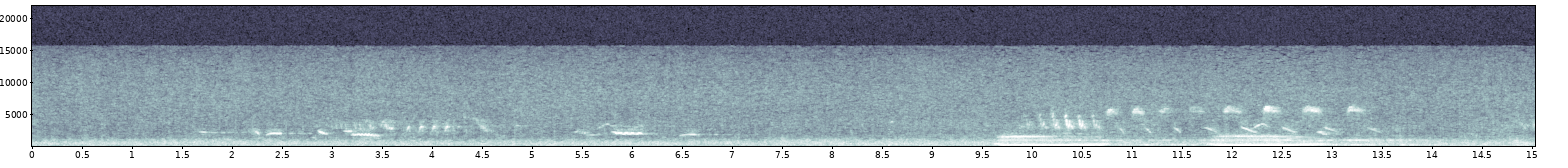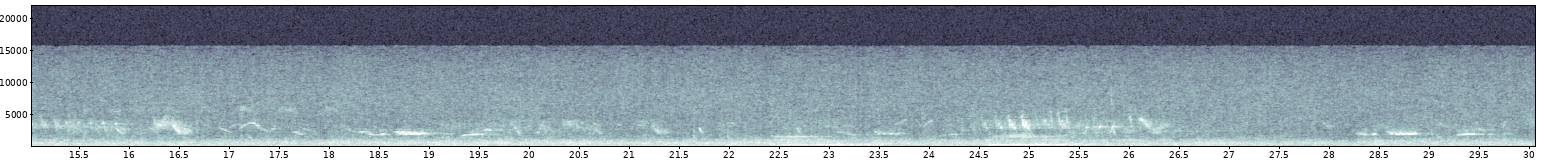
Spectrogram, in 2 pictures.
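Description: Quiet outdoor evening ambience with a steady low rumble and faint scattered chirping. A distant horn sounds two long blasts about ten seconds in, then two fainter blasts later on.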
